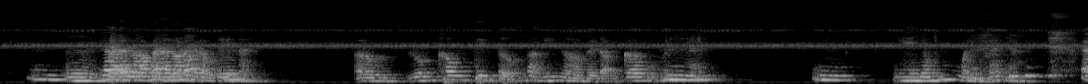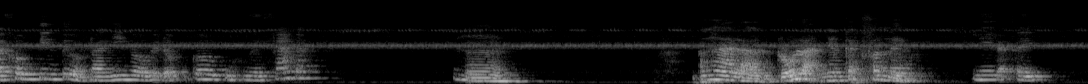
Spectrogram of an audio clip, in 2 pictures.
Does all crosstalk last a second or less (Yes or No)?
No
